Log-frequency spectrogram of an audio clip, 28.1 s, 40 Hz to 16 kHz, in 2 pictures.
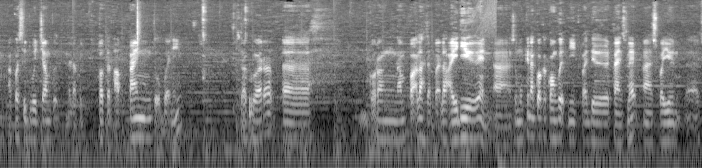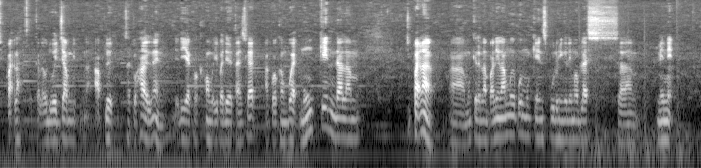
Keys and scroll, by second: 6.7 space, 13.1 space.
